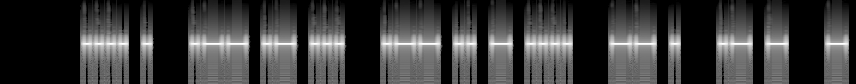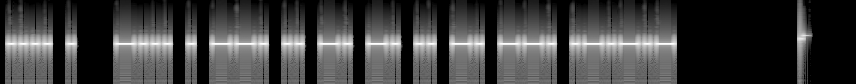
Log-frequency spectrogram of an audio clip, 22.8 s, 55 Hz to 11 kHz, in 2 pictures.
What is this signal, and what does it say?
Morse code, heard as a keyed tone, about 15 wpm, 700 Hz. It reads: HE WAS WITH ME AT THE BEGINNING.
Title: Sentences from Top 1000 Words - Review Part 5 - 15wpm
